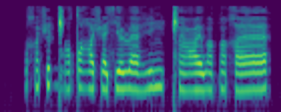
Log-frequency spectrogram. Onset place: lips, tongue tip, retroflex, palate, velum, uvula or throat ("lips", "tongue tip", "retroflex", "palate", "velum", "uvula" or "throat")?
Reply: uvula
